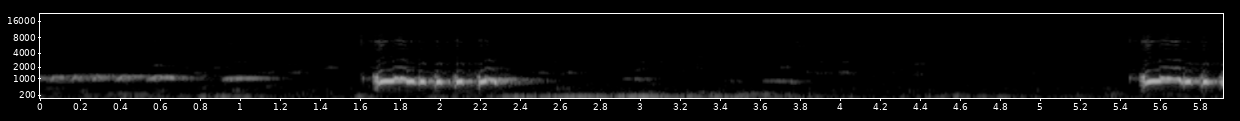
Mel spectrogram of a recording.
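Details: Majapahit-strain zebra dove's fighting-challenge song. A quieter, steady coo and low rumbling background come first, then two loud stammered cooing phrases follow, each ending in a drawn-out note.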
